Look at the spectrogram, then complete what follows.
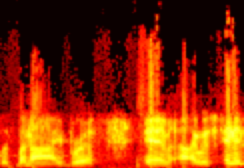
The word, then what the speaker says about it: B'nai B'rith: I have to admit it was a wonderful experience being at B'nai B'rith, George.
